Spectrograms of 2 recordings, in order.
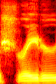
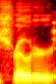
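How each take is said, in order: First: The vowel is an 'ay' sound. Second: The vowel is an 'oh' sound. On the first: This is how people commonly said it. The speaker calls it wrong. "everybody kept calling him Schrader" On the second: This follows the spelling with O E. The speaker calls it right. "should have been Schroeder"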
